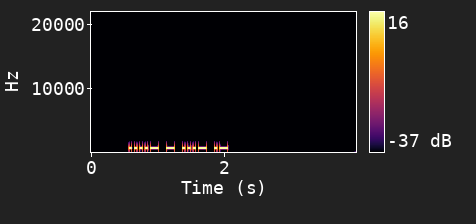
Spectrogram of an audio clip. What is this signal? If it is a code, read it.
Morse code, heard as a keyed tone, about 30 wpm, 700 Hz. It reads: 4TVA
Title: All Cut Numbers - 4-Digit 30wpm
